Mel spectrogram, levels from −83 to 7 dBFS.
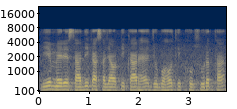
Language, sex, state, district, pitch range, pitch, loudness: Hindi, male, Bihar, Kaimur, 140-155 Hz, 145 Hz, -16 LUFS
